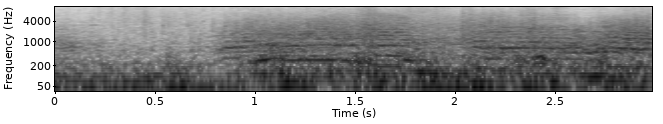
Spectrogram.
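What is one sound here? A mammoth trumpets loudly nearby.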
